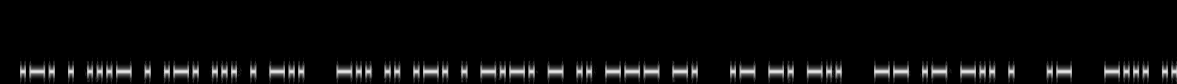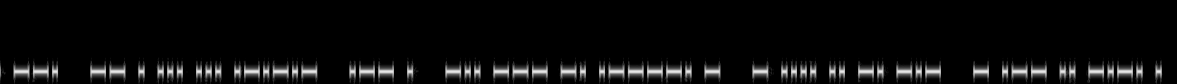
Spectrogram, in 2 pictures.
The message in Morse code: REVERSED DIRECTION AND MADE A BIG MESS. WE DON'T THINK TWICE

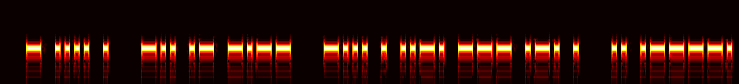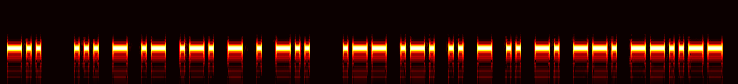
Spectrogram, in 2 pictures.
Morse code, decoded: THE DAY BEFORE I'D STARTED WRITING,

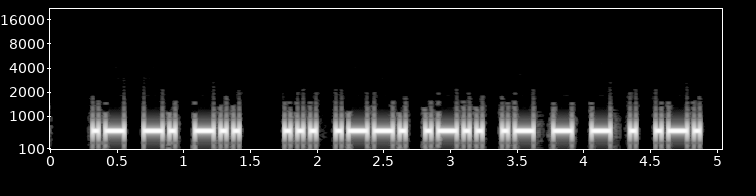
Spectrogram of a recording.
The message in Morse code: AND SPLATTER

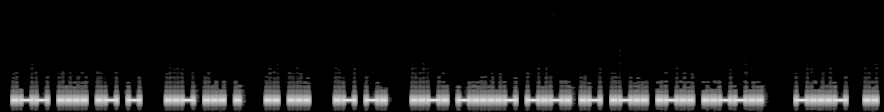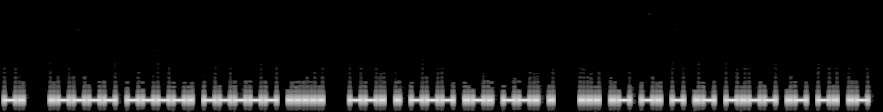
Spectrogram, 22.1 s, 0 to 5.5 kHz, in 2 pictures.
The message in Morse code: WHAT USE IS AN F-CALL? <BT> IN 1905 GEORGE SANTAYANA

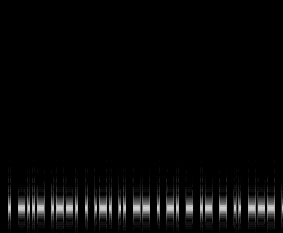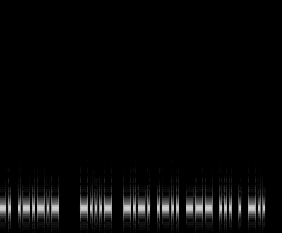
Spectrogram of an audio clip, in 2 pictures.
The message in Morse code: EXPERIMENTATION. <BT> CLOSED

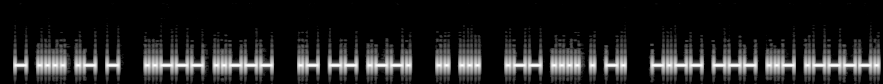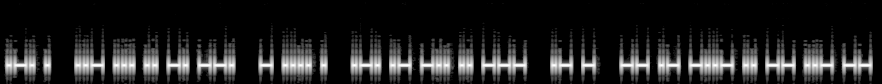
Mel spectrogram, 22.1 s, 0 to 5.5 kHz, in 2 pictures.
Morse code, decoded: THAT 22 AMP IS WHEN YOU'RE USING THE RADIO AT MAXIMUM

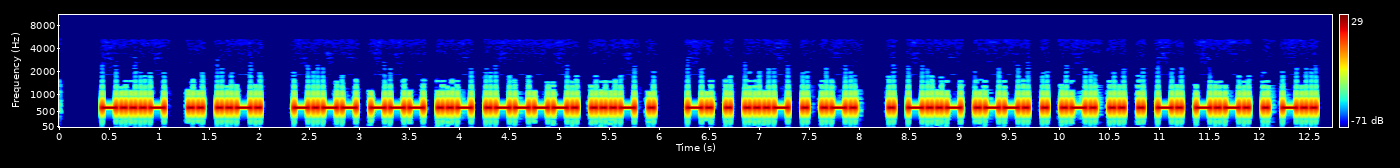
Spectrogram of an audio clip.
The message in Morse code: <BT> IF YOU'VE NEVER EXPERIENCED

